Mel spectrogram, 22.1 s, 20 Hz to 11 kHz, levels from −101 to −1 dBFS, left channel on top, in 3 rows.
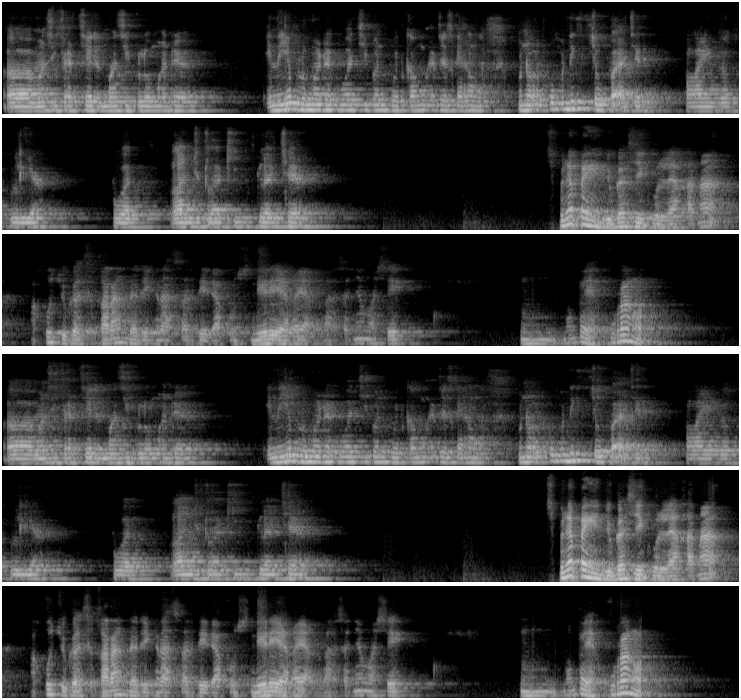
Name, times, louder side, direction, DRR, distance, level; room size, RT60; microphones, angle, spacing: voice 1, 0.0-1.9 2.6-6.5 6.8-7.8 8.5-8.7 9.0-10.4, left 2 dB, 80° left, 6 dB, 1.3 m, -35 dB
voice 2, 12.9-14.5 15.2-18.7 19.9-21.1, right 3 dB, 90° right, 12 dB, 0.7 m, -34 dB
14.5 x 9.9 x 3.8 m, 0.89 s
head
